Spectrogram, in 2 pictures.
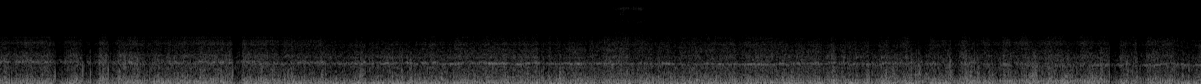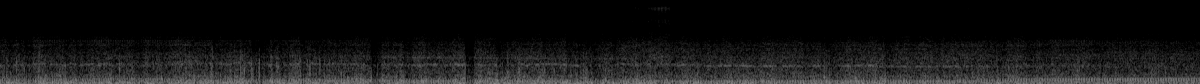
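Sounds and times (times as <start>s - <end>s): motorbike engine hum: 0.0s - 24.0s
wind and road noise: 0.0s - 24.0s.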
